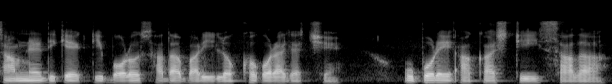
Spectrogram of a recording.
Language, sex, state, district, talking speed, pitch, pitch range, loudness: Bengali, male, West Bengal, Alipurduar, 115 wpm, 85 Hz, 85-90 Hz, -18 LUFS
